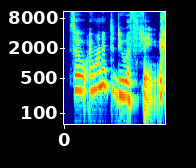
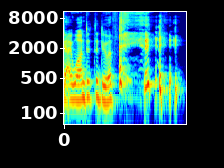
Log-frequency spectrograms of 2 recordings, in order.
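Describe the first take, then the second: First: Said in the usual way. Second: Slow, giggling repeat of the phrase; laughing through it. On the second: Real, not acted. Host repeating her silly phrase, laughing slowly. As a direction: say it again while cracking up. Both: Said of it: "What a silly thing to say".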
